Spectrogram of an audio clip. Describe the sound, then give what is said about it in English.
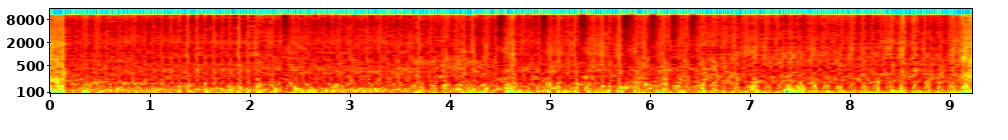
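Sustained automatic gunfire with live ammunition during military training, dense bursts of sharp cracks overlapping in rapid succession for the whole stretch, loud and continuous with occasional heavier reports standing out. “And to hone it, they switched in training from blanks to live ammunition.”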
